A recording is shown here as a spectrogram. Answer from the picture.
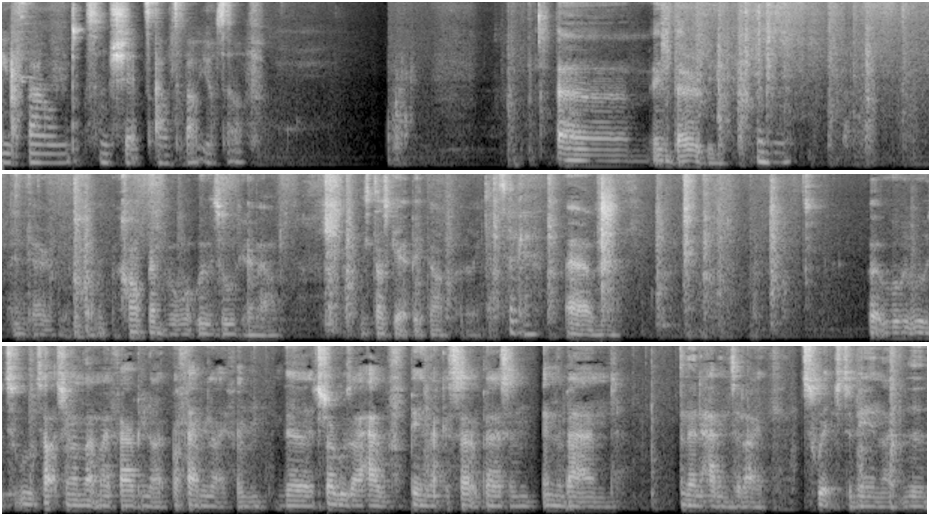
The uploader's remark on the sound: This podcast episode was recorded using an iPhone, so unfortunately the audio quality is not as high fidelity as other episodes.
